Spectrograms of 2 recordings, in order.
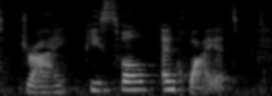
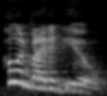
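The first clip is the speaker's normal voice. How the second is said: louder annoyed snap; grumpy; 2 semitones higher, 10 dB louder than usual. Acted. Cactus snapping at a lizard. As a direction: grump at the visitor. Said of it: "said Hank".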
